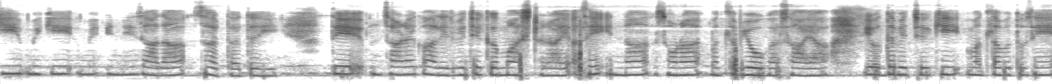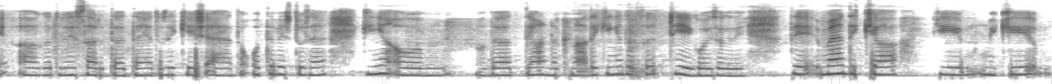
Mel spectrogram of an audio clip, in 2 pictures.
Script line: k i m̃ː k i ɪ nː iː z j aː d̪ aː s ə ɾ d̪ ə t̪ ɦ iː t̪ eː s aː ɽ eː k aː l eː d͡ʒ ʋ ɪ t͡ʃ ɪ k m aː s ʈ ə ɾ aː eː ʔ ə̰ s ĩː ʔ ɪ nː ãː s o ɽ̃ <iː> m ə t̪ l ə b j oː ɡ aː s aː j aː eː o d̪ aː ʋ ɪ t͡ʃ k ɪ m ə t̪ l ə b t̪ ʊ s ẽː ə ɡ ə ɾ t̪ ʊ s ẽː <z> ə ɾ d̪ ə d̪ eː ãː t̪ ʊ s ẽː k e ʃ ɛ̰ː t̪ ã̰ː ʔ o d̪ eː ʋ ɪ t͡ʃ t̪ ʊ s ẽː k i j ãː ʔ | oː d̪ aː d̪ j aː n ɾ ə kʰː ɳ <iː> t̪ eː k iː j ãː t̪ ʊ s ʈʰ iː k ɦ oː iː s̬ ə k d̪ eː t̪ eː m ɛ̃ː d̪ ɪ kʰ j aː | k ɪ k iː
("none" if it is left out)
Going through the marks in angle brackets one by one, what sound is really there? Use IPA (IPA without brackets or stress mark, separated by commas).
aː, s, aː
